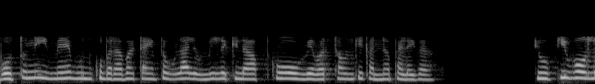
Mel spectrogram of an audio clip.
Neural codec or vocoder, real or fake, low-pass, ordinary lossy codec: codec, 16 kHz, 1 kbps, X-Codec, WavLM features, trained on Multilingual LibriSpeech; fake; 3.6 kHz; none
